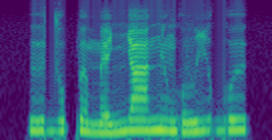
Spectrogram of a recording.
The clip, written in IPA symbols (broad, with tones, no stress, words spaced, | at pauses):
ɨ˧ do˦pə˦˨ mɛ˨ɲaː˦ nĩ˦ɡʷə˧viː˦ ɡʷɨ˦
